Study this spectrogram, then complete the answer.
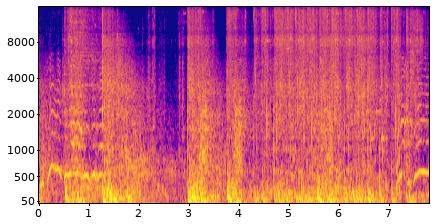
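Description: Gunfire from shooting an enemy in a video game, a dense, continuous clatter of shots with crashes and thumps, loud and close, running almost unbroken across the whole stretch.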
